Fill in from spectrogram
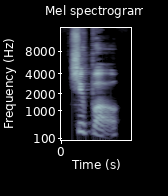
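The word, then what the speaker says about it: Csupo: Chupo.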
